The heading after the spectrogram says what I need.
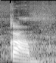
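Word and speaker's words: calm: फार, arm, hurt, काम. इसमें L silent होता है.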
